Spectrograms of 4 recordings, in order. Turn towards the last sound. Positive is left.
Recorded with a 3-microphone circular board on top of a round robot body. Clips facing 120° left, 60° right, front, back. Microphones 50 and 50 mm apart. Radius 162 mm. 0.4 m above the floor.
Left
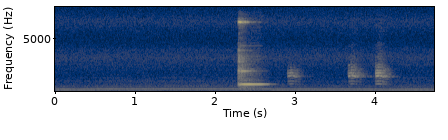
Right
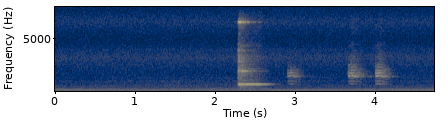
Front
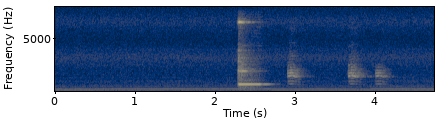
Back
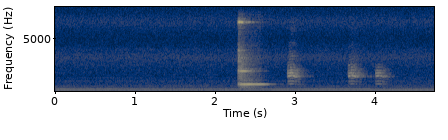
turn(degrees=45)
